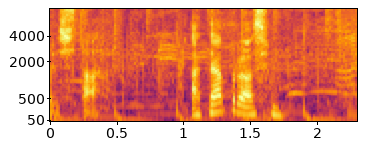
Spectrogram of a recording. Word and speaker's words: STRR: E também podem me encontrar no Spotify, em qualquer plataforma de streaming, STRR tudo maiúsculo, que se pronuncia Star.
